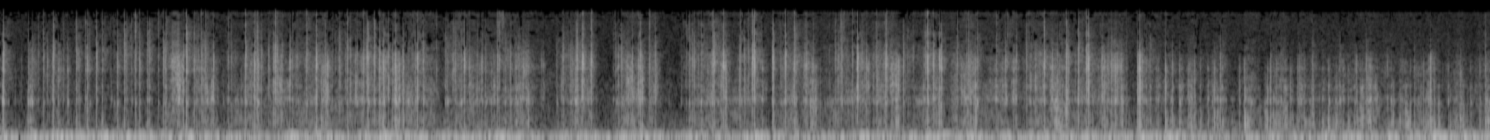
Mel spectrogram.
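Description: Long acrylic nails of both hands scratch and tap quickly across the squares of an unwrapped solid dark chocolate bar lying on a fur rug. The result is a dense, steady stream of bright, crisp clicks and crinkly scratching over a low, constant rumble, with each tap dying away almost instantly.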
